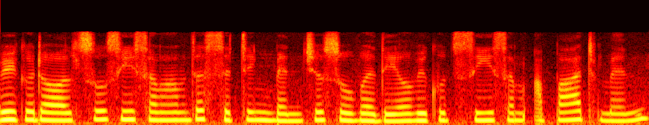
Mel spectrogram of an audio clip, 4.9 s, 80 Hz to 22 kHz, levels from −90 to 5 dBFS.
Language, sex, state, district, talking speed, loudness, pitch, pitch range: English, female, Maharashtra, Mumbai Suburban, 195 wpm, -16 LUFS, 245 Hz, 230-255 Hz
